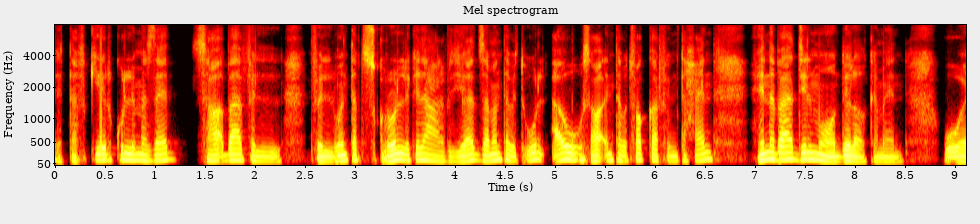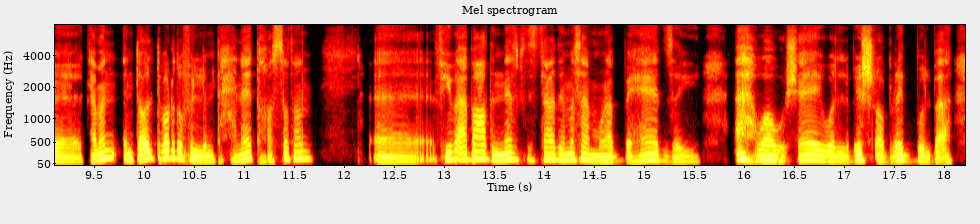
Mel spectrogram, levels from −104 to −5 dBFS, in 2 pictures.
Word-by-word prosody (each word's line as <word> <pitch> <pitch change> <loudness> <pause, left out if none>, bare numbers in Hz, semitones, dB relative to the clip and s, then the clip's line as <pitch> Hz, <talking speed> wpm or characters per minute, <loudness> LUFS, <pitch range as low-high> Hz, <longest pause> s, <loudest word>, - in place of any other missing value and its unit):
التفكير 125 0 -3
كل 130 0 +1
ما 120 -2 +1
زاد 120 +4 -1 0.2
سواء 115 -2 -1
بقى 125 +2 +2
في 115 - -4
ال 95 -2 -4 0.3
في 105 - -1
ال 95 -1 +1
وأنتَ 115 +4 +2
بتسكرول 120 0 +3
كده 130 +1 +1
على 105 -3 -2
فيديوهات 105 +5 -1
زي 110 - +2
ما 125 - +2
أنتَ 130 -2 0
بتقول 125 +5 -1
أو 130 +1 +3
سواء 115 -1 0
أنتَ 120 -1 -1
بتفكر 125 +3 -2
في 100 - -10
إمتحان، 110 +6 -3 0.4
هنا 130 +3 +4
بقى 140 0 +5
دي 135 +1 +1
المعضلة 105 -7 +3
كمان. 90 0 -6 0.4
وكمان 95 - +1
أنتَ 115 0 0
قُلت 150 +4 +4
برضه 160 0 +3
في 135 - -4
الإمتحانات 110 +5 -1
خاصةً، 130 +9 -2 0.6
آآ، 95 0 -4
في 140 - 0
بقى 140 -3 +2
بعض 150 -2 +1
الناس 130 +3 +2
بتستخدم 125 +1 -2
مثلًا 125 0 +1
منبهات 105 +2 -1
زي 95 +1 -7 0.4
قهوة 115 -4 +4
وشاي 115 +3 +1
واللي 100 -3 -1
بيشرب 110 -1 +1
Red 115 - +3
Bull 100 -2 -3
بقى. 100 -1 -1
115 Hz, 175 wpm, -23 LUFS, 100-130 Hz, 0.6 s, بقى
